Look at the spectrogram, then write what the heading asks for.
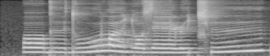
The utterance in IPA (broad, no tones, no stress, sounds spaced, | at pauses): ɔː ɡ ɨː d uː lˠ ɨː ʎ ɔ z ɛː ɭ ɨ t͡ɕʰ ɨː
